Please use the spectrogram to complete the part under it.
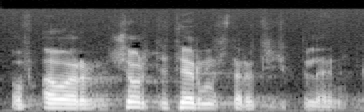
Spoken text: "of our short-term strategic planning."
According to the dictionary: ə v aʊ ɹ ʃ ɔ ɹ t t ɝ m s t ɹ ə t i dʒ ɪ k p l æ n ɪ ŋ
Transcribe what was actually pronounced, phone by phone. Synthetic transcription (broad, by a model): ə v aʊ ɹ ʃ ɔ ɹ t t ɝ m s t ɹ ə t i dʒ ɪ k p l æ n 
